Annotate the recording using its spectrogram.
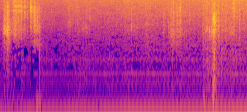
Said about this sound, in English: And excuse me, I'm about to sneeze, so let me go ahead and blow my nose, which is a real embarrassment when you got a headset on. Excuse me.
